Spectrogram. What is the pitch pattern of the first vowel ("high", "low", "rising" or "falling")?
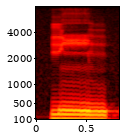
low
